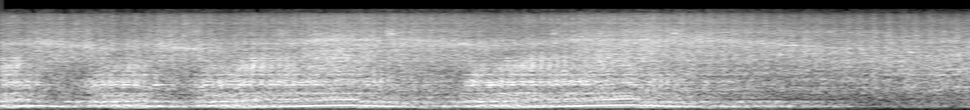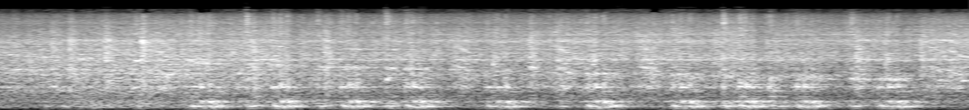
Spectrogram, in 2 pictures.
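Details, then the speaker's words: Boosted Chevrolet Silverado engine: revs up and down, then a heavy uneven knocking at about two to three beats per second; the engine is blown, internal damage. "but let me turn it on let me see if you guys could hear it knocking"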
